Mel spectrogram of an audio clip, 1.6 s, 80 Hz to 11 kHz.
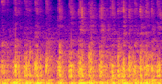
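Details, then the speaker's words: Superformance GT40 idling after coolant hose clamp leak and AC leak repairs; deep lumpy throbbing idle with even beat and heavy low rumble, car shaking, steady throughout; normal idle. "Is that not just one of the coolest idles ever? Just look at the whole car shaking."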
